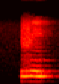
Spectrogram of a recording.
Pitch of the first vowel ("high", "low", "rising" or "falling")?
low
